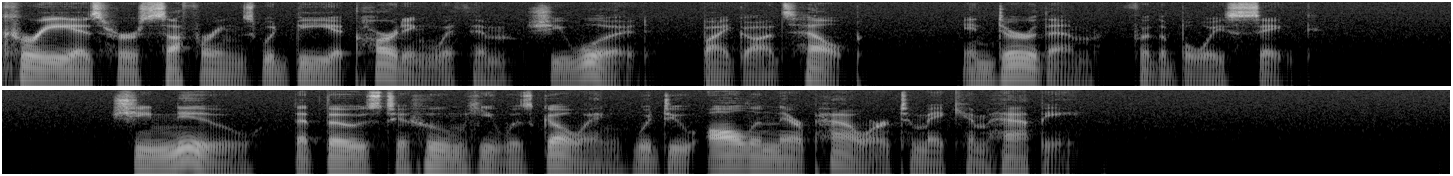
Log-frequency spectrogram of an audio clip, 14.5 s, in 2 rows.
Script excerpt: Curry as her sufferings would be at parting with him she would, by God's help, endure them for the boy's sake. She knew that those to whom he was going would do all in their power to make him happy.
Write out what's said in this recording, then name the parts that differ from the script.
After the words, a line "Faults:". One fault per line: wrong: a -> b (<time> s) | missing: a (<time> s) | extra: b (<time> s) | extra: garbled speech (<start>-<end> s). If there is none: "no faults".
Curry as her sufferings would be at parting with him she would, by God's help, endure them for the boy's sake. She knew that those to whom he was going would do all in their power to make him happy.
Faults:
no faults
